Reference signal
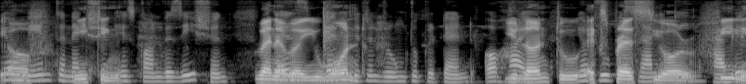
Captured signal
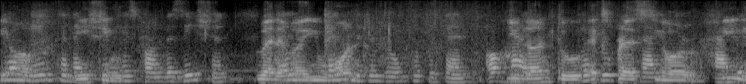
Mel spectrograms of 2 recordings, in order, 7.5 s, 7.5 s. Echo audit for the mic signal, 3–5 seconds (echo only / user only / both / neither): echo only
